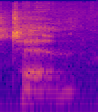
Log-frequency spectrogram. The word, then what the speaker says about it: OS X: Then of course 10 post facto, which many people today pronounce X post facto, but I lived through the introduction of OS 10, so yeah, OS X doesn't exist for me, which allowed you to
